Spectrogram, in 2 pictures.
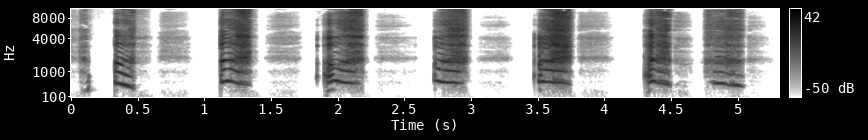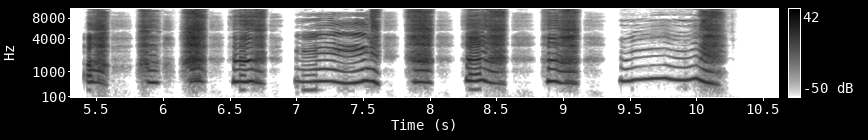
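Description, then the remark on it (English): Steady panting from two people having sex, with short breathy gasps and grunts, broken by a few drawn-out voiced moans, repeating rhythmically about once a second with no spoken words. “We are both panting and moaning, grunting as we fuck.”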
